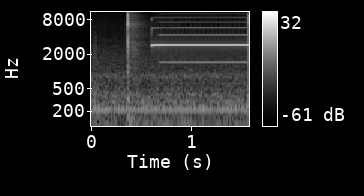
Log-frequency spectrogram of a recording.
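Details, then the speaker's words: 1973 Honda CB750 custom build, relay bench test with multimeter on continuity and 12 V applied: single sharp click then a steady meter beep about a second; relay works normally. "you hear it click and you hear the beep so that means it's okay"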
